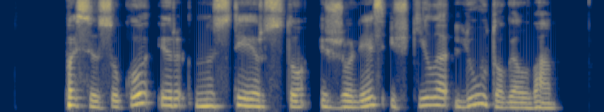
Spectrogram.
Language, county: Lithuanian, Vilnius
